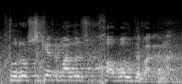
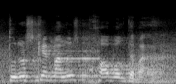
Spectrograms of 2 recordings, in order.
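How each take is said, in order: The two takes are said the same way.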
